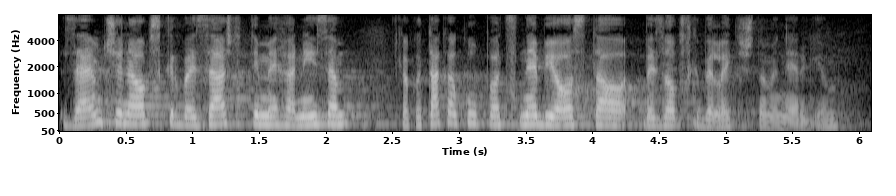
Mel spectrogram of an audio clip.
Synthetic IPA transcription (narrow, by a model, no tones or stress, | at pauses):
zajamt͡ʃenao̞pskɾbaizaːʃt̪it̪nime̞xanizam | kako̞t̪akaʋkuːpaʋat̪sne̞bio̞st̪ao̞be̞zo̞pskəɾbeele̞k̚t̪ɾi̥t͡ʃno̞me̞ne̞̰ɾɡḭjo̞m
